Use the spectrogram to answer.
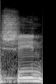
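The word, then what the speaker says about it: scene: देखिए यहां पे जो सी है वो एस के बाद आया है और ई के पहले आया है, इसलिए जो सी है वो क्या है, साइलेंट होगा, यानी शीन पढ़ाएगा।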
